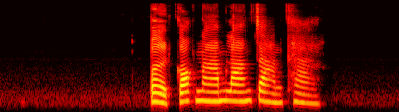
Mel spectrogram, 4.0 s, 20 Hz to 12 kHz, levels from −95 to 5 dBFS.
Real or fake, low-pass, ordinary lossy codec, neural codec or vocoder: real; 10.8 kHz; none; none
